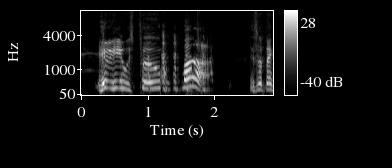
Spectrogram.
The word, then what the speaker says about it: Puma: Puma. He was Pooh Ma is what they called.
